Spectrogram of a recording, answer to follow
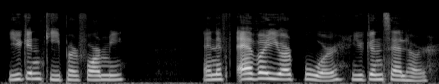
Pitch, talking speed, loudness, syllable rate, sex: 220 Hz, 205 wpm, -19 LUFS, 5.3 syllables/s, female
